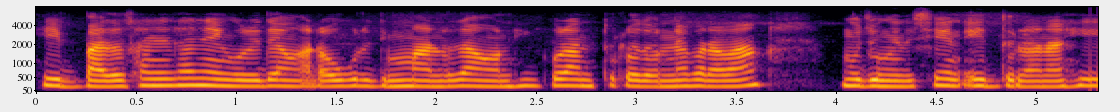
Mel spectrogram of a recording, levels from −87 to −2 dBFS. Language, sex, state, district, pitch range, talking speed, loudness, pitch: Chakma, female, Tripura, Dhalai, 200-225 Hz, 205 wpm, -19 LUFS, 210 Hz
